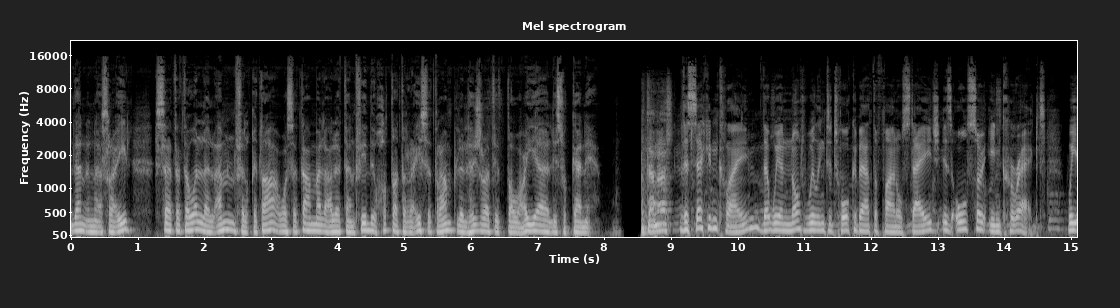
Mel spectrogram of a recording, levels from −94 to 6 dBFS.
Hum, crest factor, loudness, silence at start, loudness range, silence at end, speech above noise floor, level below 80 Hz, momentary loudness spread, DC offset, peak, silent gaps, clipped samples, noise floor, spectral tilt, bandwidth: none; 12 dB; -25 LUFS; 0 s; 2 LU; 0 s; 26 dB; -52 dBFS; 5 LU; under 0.1%; -12 dBFS; 8.31-8.50 s; under 0.1%; -50 dBFS; -6.5 dB/octave; 14.5 kHz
